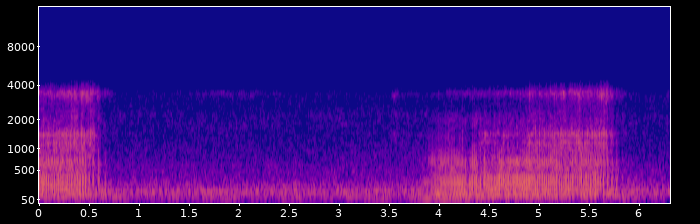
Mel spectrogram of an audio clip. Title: Snoring (audio only to hide identity)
